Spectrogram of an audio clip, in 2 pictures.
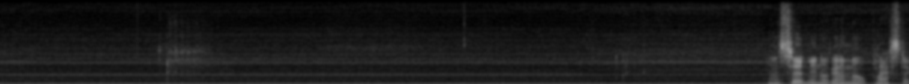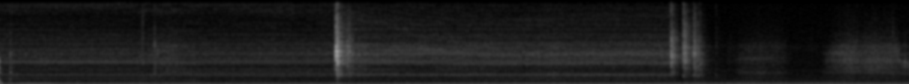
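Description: Small metal parts click as hands work on a laptop.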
